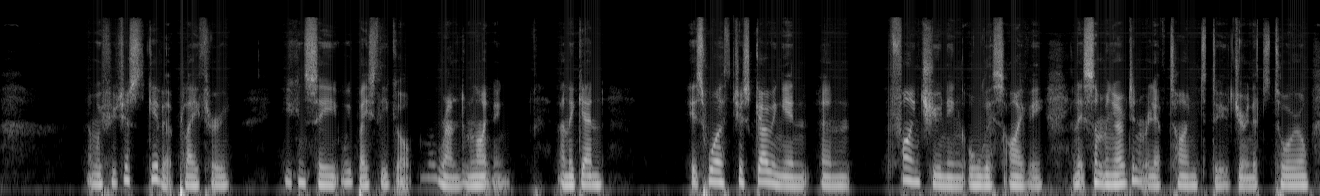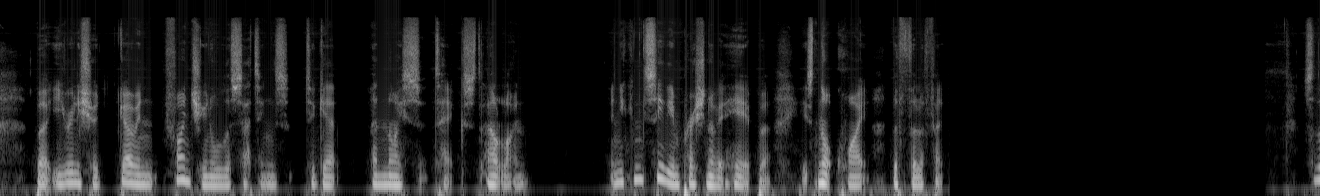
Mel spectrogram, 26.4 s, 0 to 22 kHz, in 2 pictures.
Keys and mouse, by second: 0.2 click, 1.2 click, 6.1 click, 19.1 click, 19.9 click, 24.6 click.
